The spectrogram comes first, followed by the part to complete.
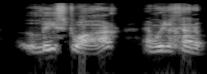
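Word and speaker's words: l'histoire: like this one so that's why it's not la history it's least wah and we just kind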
